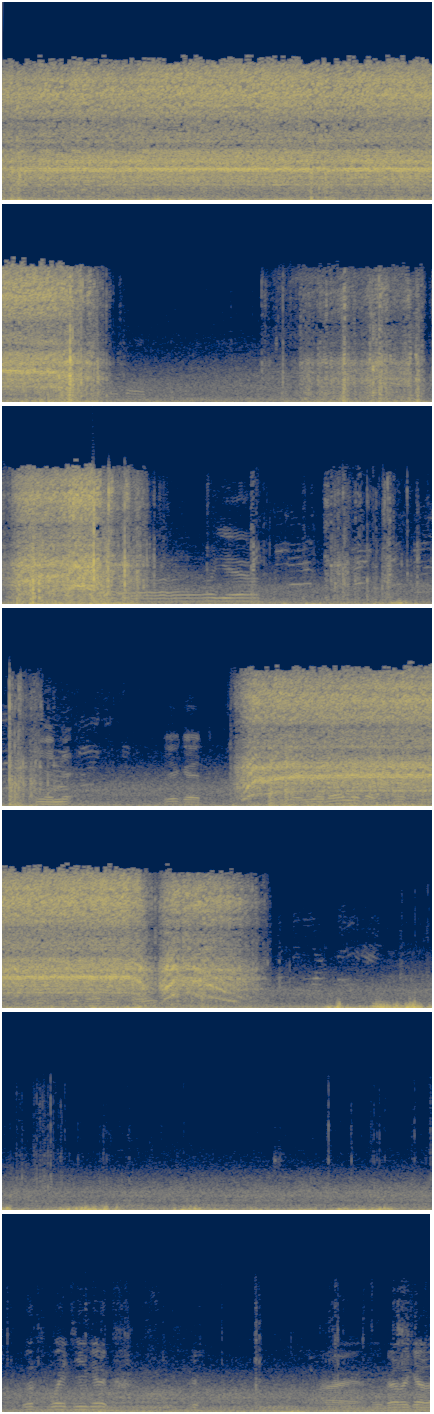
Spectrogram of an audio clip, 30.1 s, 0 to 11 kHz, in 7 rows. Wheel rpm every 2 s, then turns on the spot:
230, 230, 110, 10, 90, 0, 0, 60, 230, 110, 0, 0, 0, 0, 0.
none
